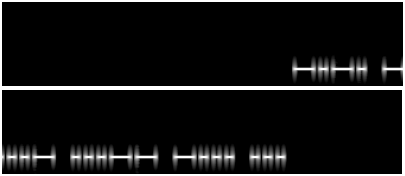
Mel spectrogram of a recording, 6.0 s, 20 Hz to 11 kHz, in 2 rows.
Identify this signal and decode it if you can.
Morse code, heard as a keyed tone, about 25 wpm, 700 Hz. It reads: CX3BS
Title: DXCC-100 Call Signs - 5 Characters - 25wpm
